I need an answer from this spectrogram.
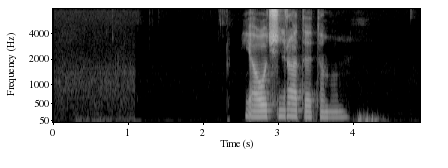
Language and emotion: Russian, neutral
